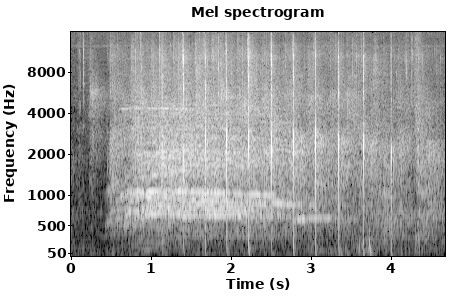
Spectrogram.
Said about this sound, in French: Hein Donc, du coup donc du coup, on peut applaudir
